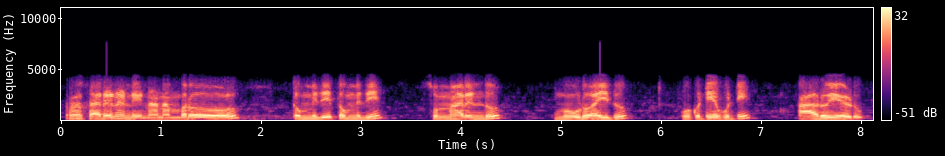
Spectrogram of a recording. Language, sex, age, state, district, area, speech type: Telugu, male, 30-45, Andhra Pradesh, East Godavari, rural, conversation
